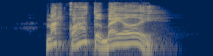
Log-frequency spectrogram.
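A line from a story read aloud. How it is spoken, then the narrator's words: Shouting. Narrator (Vietnamese): miệng hét lên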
